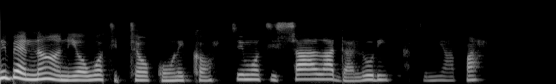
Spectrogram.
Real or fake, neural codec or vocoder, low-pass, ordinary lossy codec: fake; codec, 16 kHz, 1 kbps, X-Codec, WavLM features, trained on Multilingual LibriSpeech; 7.2 kHz; none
